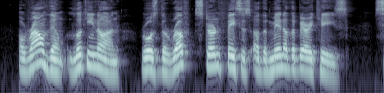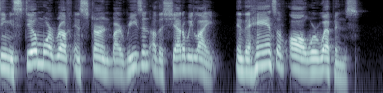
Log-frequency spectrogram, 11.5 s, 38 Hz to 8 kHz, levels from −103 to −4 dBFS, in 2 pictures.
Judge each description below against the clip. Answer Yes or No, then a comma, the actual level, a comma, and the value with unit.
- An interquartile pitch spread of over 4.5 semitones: No, average, 3.8 semitones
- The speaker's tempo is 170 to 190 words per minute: Yes, average, 175 wpm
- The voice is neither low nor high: Yes, medium, 145 Hz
